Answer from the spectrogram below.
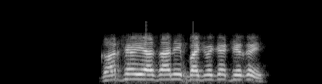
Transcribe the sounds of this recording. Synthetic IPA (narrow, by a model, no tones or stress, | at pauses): ɡəɾʃaːiːaːs̬aːniːbət͡ʃʋət͡ʃaːʈʰeːkəĩː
